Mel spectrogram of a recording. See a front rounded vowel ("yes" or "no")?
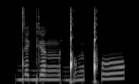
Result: yes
